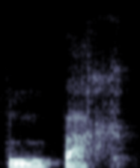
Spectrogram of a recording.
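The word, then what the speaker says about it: Bwbach: um they'll say um we are bubak which is spelt b w b-w-b-a-c-h boo back and they say we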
